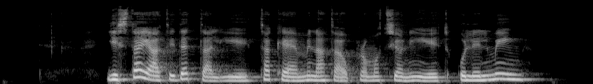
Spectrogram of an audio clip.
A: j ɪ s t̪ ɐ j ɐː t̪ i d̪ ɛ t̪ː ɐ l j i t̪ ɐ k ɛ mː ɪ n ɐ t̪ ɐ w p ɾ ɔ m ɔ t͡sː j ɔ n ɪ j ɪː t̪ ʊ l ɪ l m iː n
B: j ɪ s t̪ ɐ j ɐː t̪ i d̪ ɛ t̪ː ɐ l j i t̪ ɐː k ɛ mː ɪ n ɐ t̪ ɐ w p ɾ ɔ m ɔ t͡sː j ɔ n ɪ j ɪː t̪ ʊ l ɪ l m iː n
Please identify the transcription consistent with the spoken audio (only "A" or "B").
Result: A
